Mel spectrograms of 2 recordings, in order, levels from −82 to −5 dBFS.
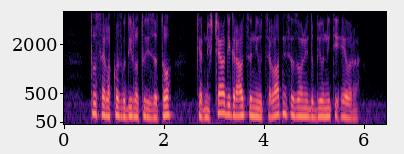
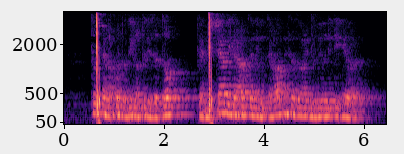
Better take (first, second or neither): first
